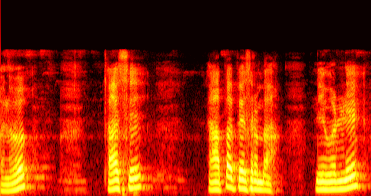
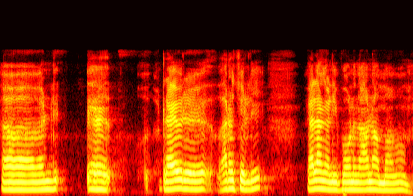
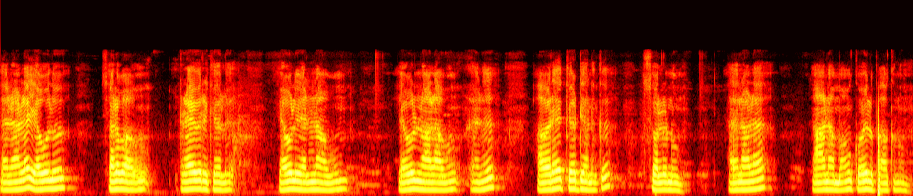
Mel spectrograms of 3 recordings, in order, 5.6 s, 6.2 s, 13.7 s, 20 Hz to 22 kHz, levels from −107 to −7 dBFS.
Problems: constant background noise, background conversations at intervals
